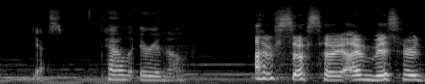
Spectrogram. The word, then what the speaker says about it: Tel'Irinal: Taylor, tell me how you pronounce that name. Tell Irinal. Yes. Tel'Irinal.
